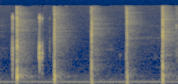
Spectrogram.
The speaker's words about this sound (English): I don't know if you see me clapping and then you hear it.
